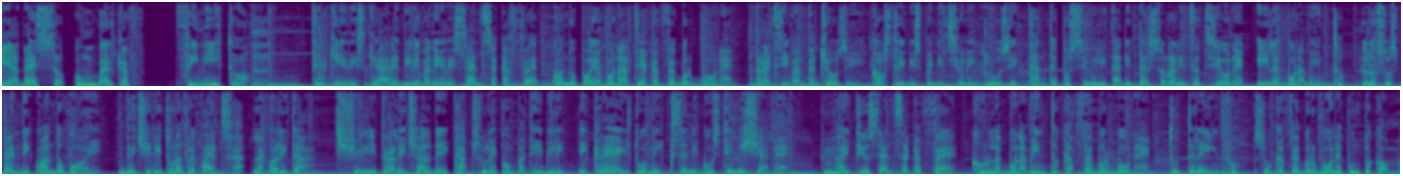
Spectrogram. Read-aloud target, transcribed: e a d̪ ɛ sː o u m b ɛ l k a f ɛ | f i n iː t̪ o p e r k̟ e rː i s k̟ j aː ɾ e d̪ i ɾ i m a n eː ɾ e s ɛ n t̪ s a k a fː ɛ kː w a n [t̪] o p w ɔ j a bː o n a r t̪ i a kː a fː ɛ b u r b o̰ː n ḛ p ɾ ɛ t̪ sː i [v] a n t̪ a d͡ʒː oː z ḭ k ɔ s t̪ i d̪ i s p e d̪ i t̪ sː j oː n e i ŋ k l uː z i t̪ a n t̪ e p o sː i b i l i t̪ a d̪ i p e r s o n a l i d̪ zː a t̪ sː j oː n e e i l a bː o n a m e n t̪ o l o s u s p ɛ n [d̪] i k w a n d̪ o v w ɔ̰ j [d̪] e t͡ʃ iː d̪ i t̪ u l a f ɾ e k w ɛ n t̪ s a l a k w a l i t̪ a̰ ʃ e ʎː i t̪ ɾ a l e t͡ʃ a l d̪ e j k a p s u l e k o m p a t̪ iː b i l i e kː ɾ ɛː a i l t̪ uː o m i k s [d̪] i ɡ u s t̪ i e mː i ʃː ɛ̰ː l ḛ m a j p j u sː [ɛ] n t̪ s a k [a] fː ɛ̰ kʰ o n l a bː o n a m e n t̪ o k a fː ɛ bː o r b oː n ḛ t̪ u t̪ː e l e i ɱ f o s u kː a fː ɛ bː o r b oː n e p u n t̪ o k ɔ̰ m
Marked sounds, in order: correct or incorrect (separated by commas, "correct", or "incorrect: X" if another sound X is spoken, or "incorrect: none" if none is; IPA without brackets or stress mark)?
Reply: incorrect: d̪, correct, correct, correct, correct, correct, correct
